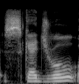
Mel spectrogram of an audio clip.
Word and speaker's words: schedule: 嗯。Well, back to the article, and Ryan says, We also discussed my work schedule. It was all pretty casual. Well, the word schedule, or sometimes pronounced schedule mm.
